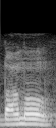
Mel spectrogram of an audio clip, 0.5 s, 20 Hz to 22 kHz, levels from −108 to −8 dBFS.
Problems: constant background noise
